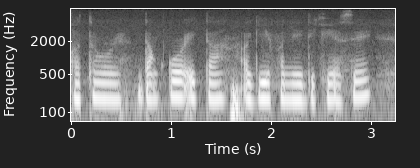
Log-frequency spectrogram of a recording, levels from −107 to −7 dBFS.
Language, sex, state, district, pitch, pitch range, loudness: Nagamese, female, Nagaland, Kohima, 170 Hz, 165-175 Hz, -17 LUFS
